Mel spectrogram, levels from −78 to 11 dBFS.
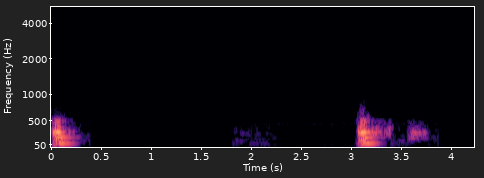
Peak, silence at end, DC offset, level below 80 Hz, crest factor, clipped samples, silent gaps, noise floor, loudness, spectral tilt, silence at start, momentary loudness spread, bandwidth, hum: -2 dBFS; 0.55 s; under 0.1%; -34 dBFS; 22 dB; under 0.1%; 1.07-1.80 s; -79 dBFS; -20 LUFS; -17.5 dB/octave; 0 s; 21 LU; 0.8 kHz; none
